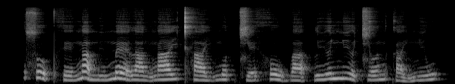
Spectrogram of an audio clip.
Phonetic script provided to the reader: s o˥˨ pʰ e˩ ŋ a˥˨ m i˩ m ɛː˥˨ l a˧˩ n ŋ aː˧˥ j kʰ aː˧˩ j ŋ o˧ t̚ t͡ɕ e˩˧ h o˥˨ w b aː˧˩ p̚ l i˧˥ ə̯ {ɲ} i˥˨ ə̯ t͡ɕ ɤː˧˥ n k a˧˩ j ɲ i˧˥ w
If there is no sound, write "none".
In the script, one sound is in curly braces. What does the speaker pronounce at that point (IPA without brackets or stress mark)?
ɲ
